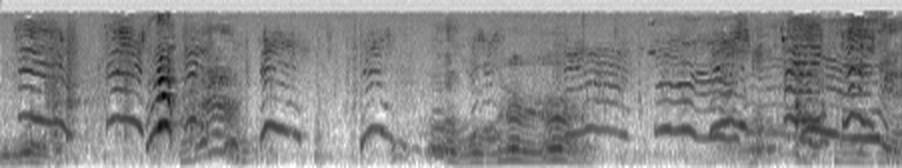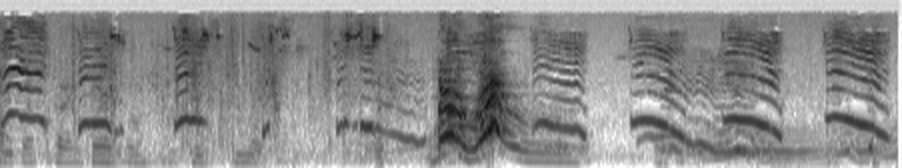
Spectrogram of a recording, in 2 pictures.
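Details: Several Border Collie puppies in west Ireland yelp and whimper in bending, squealing notes, one burst louder around the middle, while a person talks in the background.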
